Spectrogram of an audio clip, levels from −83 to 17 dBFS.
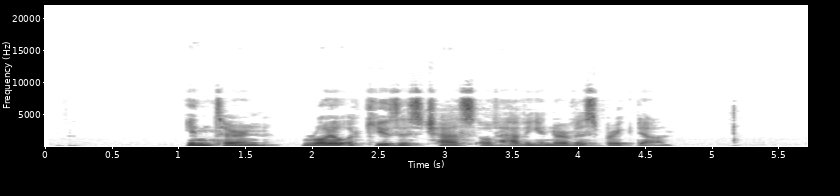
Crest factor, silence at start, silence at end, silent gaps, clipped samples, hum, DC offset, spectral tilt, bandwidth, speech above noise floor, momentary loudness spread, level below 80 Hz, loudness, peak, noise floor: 20 dB; 1.05 s; 1.05 s; none; under 0.1%; none; under 0.1%; -4.5 dB/octave; 9.6 kHz; 57 dB; 11 LU; -60 dBFS; -19 LUFS; 0 dBFS; -75 dBFS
